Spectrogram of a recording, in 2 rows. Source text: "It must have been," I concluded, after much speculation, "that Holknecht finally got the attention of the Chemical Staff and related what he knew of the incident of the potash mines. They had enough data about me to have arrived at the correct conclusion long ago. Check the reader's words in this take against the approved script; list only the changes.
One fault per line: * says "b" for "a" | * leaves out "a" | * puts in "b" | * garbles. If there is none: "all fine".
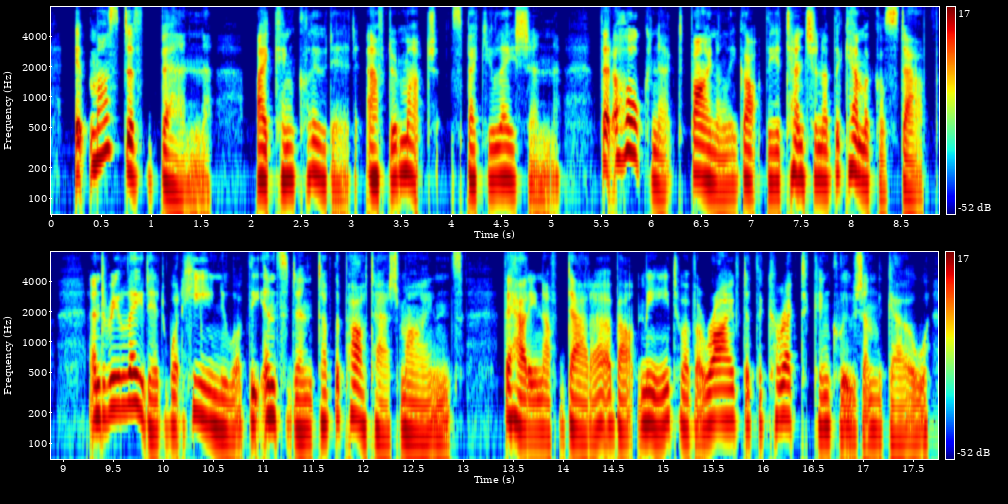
* leaves out "long"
